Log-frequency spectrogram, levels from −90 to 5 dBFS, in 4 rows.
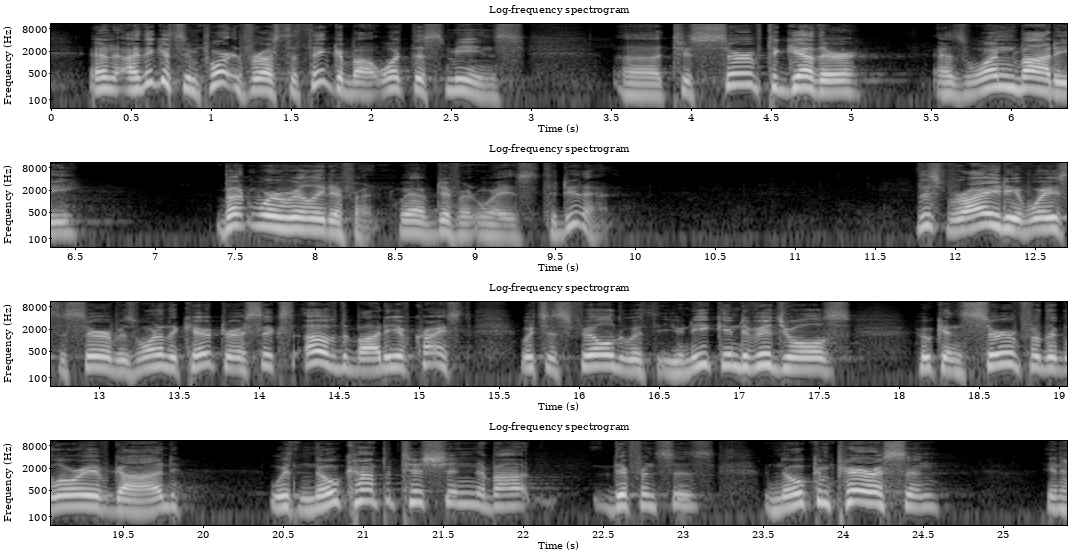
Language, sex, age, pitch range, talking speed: English, male, 60-79, 130-195 Hz, 165 wpm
